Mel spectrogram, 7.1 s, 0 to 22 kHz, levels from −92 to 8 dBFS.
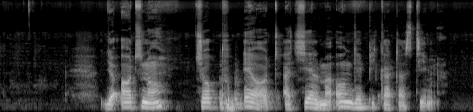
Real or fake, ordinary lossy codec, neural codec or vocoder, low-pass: real; none; none; none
